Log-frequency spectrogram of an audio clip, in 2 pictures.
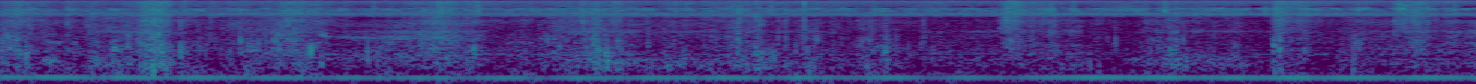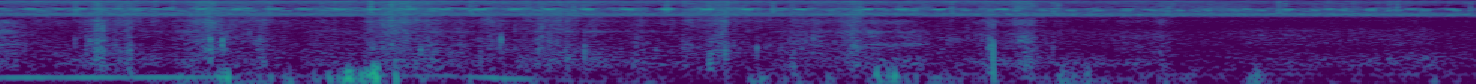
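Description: Faint outdoor field ambience: insects trilling steadily, with scattered soft steps and rustles in grass. A low steady hum runs underneath and stops about two-thirds of the way through.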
